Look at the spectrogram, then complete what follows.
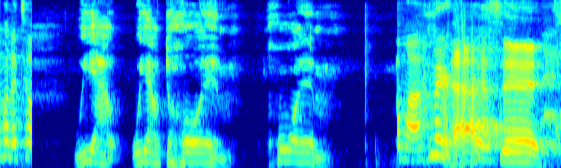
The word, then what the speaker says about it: H&M: And they'll be like, why are you pronouncing it that way? And you're like, because it's Swedish. It's a Swedish brand.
